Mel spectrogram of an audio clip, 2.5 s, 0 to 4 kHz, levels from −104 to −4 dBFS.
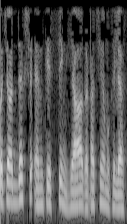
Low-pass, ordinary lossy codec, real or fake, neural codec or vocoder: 3.6 kHz; none; real; none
